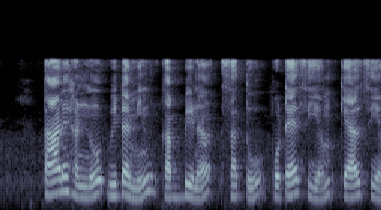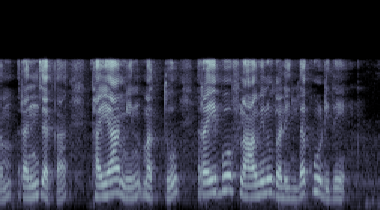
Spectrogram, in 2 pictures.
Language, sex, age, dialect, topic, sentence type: Kannada, female, 25-30, Coastal/Dakshin, agriculture, statement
